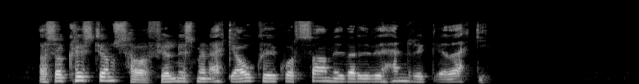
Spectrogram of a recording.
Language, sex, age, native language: Icelandic, male, 30-39, Icelandic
